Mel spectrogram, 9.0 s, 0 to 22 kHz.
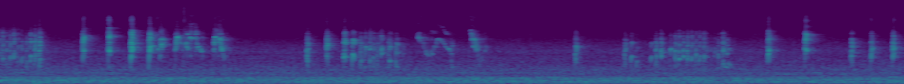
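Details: Cinnamon Java sparrow, a pet bird, singing on 23 January 2021: a loose series of sharp clicking notes and short chattering bursts scattered through the clip, with a few brief warbled sweeps in the middle, over a low steady background hum.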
